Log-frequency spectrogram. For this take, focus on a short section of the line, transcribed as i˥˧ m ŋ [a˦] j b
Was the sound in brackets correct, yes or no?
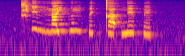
yes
